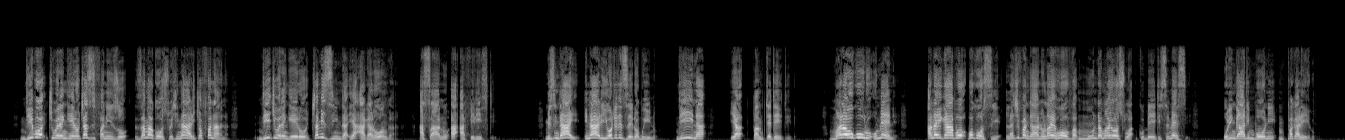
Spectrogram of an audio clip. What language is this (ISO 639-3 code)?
nya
